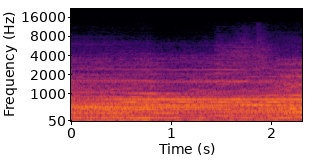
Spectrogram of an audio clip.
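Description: Slow ensemble music of several sustained held notes over a steady low drone, with no beat.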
